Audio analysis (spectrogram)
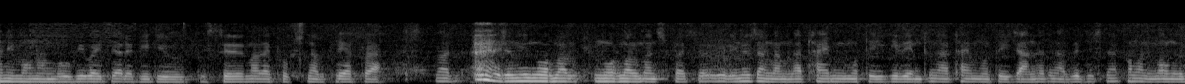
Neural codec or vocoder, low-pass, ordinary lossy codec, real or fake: codec, 16 kHz in and 24 kHz out, 2.2 kbps, FireRedTTS-2 codec; 7.2 kHz; Opus, 24 kbps; fake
